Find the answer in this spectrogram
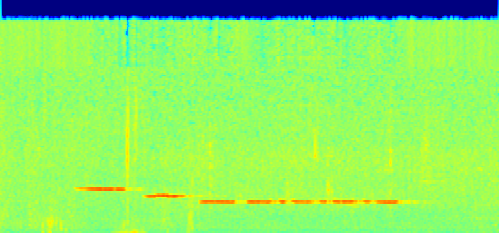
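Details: White-throated Sparrow singing loudly from the same tree along a wooded trail, giving pure, clear whistles that step down in pitch and end on a long held note, over a steady low rumble of wind or rain.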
